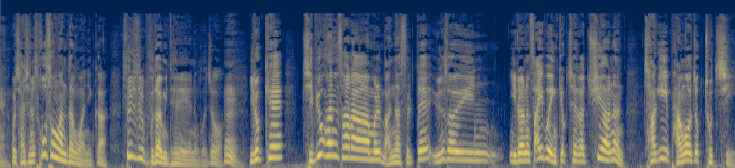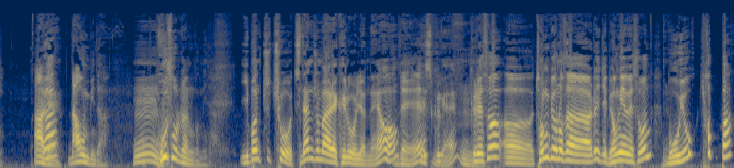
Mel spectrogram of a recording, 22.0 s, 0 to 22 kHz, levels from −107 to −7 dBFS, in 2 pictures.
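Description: Listening to the speech in the clip, nothing technical stood out as a fault.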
